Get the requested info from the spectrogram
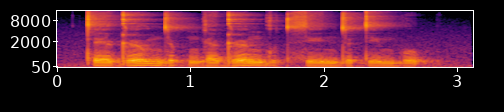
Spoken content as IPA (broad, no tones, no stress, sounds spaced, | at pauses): tʼ ɛ ɖ œ u̯ n d œ p ŋ ɡ æ ɖ œ ŋ ɡ u t s e n d œ t e m b o p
